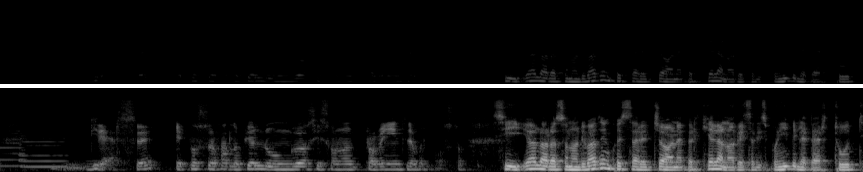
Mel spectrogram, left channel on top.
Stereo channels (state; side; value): quieter; left; 33.8 dB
